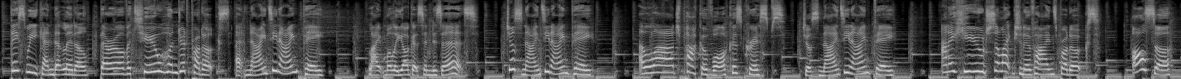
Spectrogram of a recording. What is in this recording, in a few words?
female English Yorkshire accent commercial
